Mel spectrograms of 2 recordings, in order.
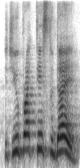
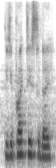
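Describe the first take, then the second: First: It is said with a raised, louder voice. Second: It is said at a normal, softer volume. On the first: The listener did not hear it the first time. "If you didn't hear it, and if I have to say it again" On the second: It is the first time the question is asked. "For example"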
